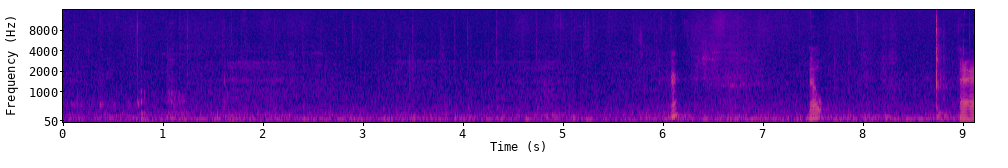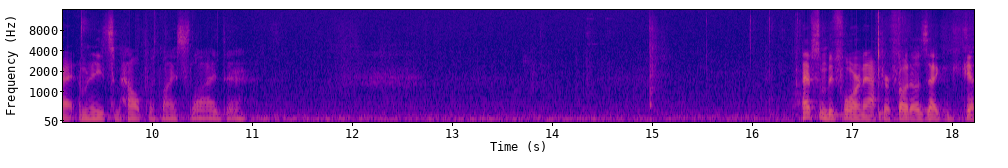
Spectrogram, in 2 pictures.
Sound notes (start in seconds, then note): 3.7 laughter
